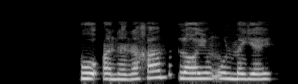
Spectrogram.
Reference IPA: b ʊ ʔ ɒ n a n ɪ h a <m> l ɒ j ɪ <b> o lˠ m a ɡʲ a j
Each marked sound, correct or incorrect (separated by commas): correct, incorrect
